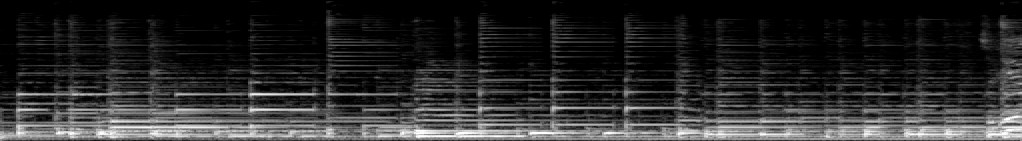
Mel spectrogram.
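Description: Small-bodied acoustic guitar played solo, chords strummed in a steady rhythm with the notes ringing and changing every second or so.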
